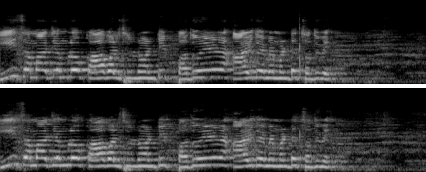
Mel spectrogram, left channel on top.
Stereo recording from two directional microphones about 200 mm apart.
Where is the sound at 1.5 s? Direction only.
5° left (ahead or behind).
